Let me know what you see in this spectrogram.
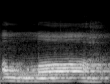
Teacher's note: एक हरफ को मोटा करना है, जैसे अल्लाह, ये मोटा पढ़ा जा रहा है। क्यों? कल मैंने बताया था अल्लाह जी, अलिफ के ऊपर ज़बर आया है।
